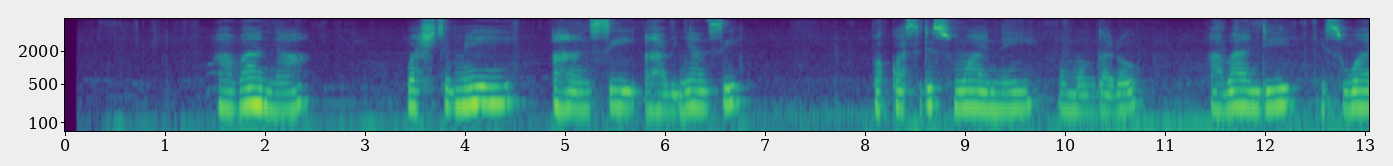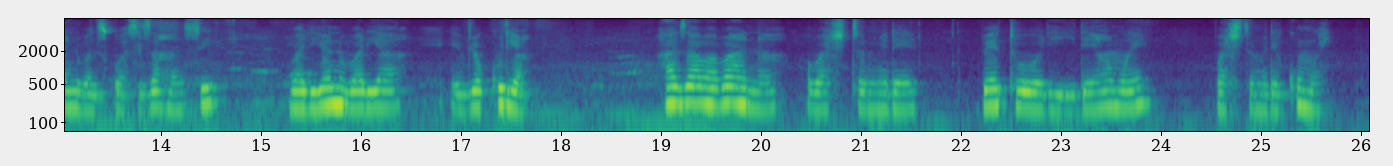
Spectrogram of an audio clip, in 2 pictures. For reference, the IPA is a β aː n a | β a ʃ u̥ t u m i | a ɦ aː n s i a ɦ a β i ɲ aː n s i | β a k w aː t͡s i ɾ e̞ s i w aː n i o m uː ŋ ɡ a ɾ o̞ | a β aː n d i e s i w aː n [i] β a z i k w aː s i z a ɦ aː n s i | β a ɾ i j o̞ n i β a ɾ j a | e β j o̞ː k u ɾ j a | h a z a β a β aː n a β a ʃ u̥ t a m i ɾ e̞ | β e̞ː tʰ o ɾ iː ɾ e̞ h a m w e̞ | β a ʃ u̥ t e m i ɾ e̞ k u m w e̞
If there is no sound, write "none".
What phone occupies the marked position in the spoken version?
i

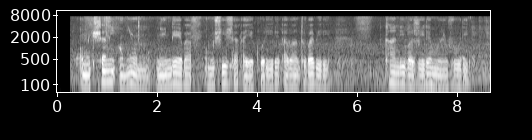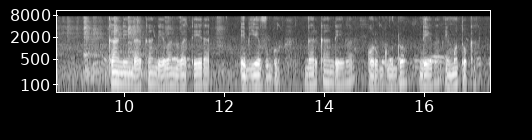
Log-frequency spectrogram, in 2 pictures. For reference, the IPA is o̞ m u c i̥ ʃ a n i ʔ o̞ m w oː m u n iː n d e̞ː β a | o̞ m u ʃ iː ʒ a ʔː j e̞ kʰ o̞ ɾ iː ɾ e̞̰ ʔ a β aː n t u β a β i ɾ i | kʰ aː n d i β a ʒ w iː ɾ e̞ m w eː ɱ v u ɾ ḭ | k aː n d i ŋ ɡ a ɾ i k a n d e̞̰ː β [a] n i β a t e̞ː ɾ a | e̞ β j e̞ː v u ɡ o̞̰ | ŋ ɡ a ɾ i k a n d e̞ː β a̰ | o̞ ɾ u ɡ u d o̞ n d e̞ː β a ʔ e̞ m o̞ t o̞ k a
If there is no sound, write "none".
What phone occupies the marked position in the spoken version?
a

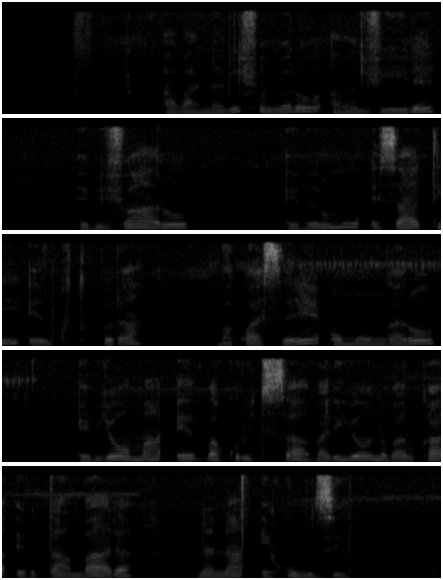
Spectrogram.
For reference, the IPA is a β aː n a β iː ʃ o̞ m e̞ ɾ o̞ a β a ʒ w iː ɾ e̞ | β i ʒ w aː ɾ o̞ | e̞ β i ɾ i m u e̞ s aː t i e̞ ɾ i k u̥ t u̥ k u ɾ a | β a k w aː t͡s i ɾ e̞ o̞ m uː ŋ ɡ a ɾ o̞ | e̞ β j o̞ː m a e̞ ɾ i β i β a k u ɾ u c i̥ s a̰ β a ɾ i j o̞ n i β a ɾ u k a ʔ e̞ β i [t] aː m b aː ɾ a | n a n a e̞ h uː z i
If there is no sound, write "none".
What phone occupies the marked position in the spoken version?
t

